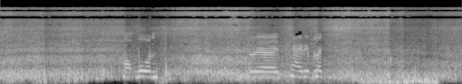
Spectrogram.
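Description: Wind buffeting the microphone over small waves breaking on a sandy beach, a steady rushing noise; a heavy low rumble from a stronger gust comes in near the end.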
